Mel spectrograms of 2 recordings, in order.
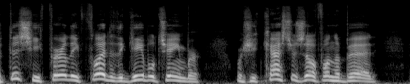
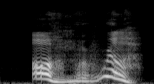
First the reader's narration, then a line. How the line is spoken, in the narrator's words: cried Anne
